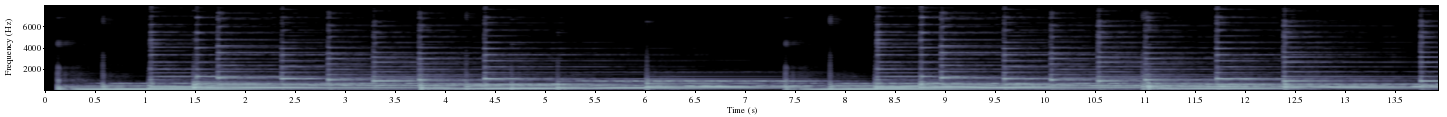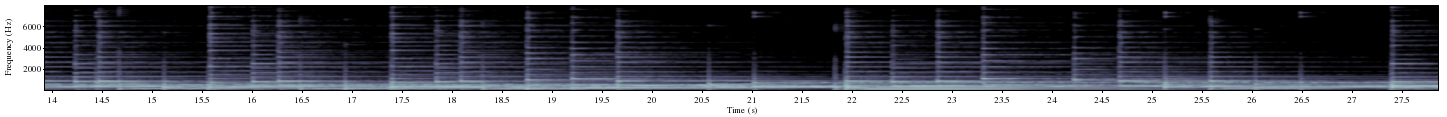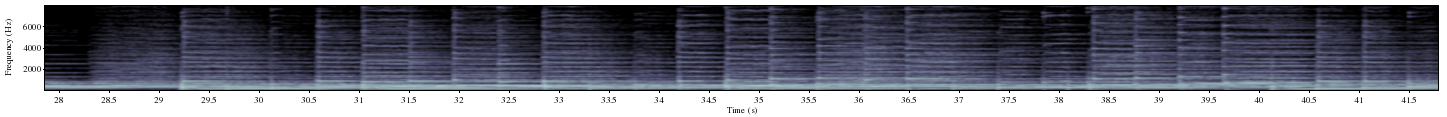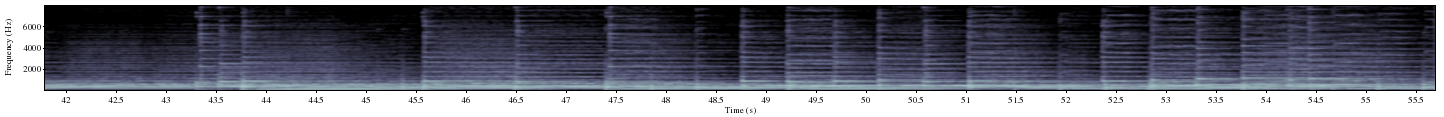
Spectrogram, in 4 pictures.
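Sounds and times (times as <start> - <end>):
instrumental music: 0.1 - 55.6.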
